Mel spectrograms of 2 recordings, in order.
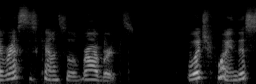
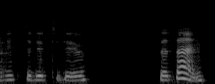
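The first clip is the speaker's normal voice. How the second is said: ordinary talk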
